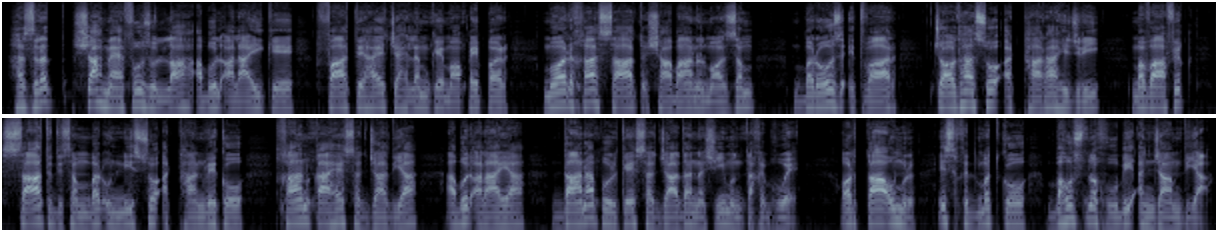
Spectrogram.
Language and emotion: Urdu, neutral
